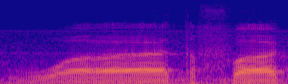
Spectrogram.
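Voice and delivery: slow, low "what the fuck"; deliberate, dawning realisation; stunned disbelief. Retold or imitated. Acts stopping in disbelief.

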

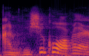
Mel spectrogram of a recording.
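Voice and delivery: fast, rushed rallying talk; fast rant. Real, not acted. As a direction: rush it out.

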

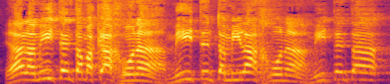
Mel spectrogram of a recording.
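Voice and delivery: loud, high-pitched challenge; combative goading. Acted. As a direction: act out the urge for the last word. Mimics our combative instinct.

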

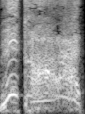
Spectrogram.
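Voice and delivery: very high-pitched excited mock scream; retold scream. Fan reliving the catch for podcast hosts, imitated scream. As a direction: squeal it high, without full volume. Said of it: "I jump up and scream".

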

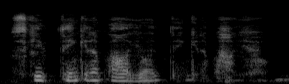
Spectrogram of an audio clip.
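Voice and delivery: faint whisper of longing. Real, not acted. Whispering her obsession with sweetheart in a voice note. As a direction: whisper it, almost gone. Lovesick voice message.

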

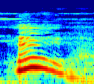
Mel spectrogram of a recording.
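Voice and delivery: high, loud whew; exasperated "whew". Real, not acted. Exhausted outburst while retelling.

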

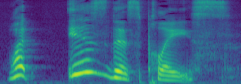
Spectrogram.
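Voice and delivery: high, slow, loud call. A narrator's reading. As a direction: shout a bewildered question across a distance. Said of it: "Walter called out".

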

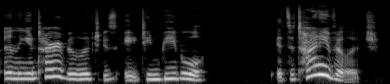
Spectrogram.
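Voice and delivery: usual speaking voice

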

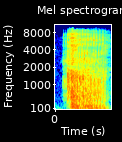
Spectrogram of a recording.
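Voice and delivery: animal growl; rolled, throaty "krrr". Acted. Tiger girl refusing to go along, growling.

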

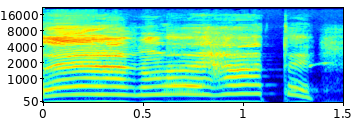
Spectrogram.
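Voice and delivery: high, stretched-out mock holler; mock yell. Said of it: "no me gritó". (grito fingido, agudo y alargado)

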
